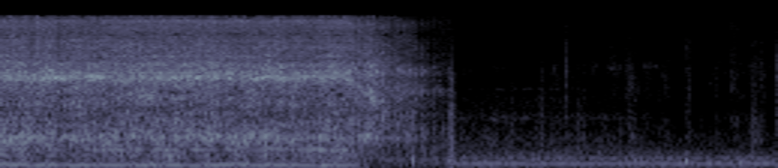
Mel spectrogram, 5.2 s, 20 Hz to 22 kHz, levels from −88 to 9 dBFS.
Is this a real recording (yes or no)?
no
